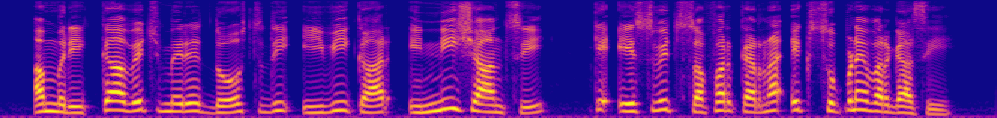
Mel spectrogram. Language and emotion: Punjabi, happy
